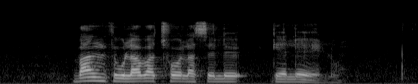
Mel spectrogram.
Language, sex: Swati, male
